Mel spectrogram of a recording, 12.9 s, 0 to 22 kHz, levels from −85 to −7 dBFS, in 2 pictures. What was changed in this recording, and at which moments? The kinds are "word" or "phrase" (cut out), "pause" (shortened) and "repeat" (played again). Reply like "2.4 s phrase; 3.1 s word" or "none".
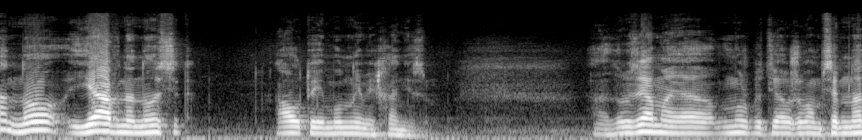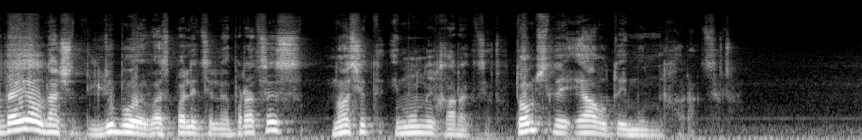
none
